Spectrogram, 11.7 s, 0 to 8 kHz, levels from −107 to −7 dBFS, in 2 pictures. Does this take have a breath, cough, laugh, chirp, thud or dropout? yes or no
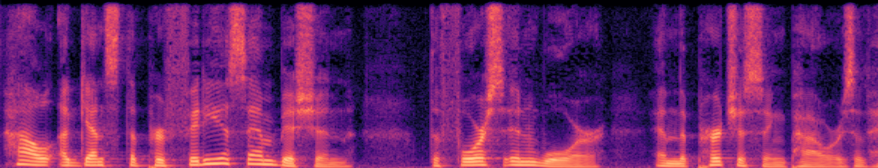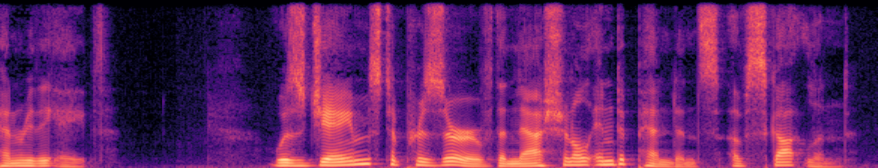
no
